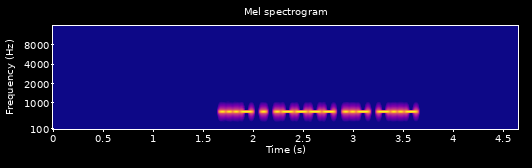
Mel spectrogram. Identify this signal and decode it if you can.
Morse code, heard as a keyed tone, about 34 wpm, 700 Hz. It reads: VE1UX
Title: DXCC-100 Call Signs - 5 Characters - Repeated 3x - 35wpm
